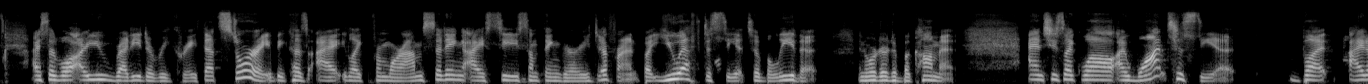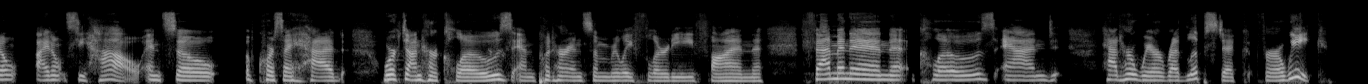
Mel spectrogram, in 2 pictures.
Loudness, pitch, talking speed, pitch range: -23 LUFS, 195 Hz, 180 wpm, 175-215 Hz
